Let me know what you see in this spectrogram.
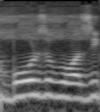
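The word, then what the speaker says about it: bourgeoisie: बोर्जवॉजी, इसको जो प्रोनाउंसिएशन है इसका बोर्जवॉजी करके ऐसे कुछ प्रोनाउंसिएशन है।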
